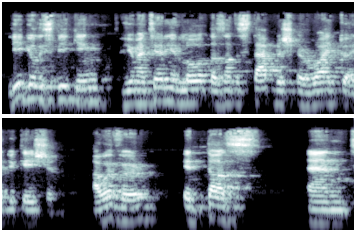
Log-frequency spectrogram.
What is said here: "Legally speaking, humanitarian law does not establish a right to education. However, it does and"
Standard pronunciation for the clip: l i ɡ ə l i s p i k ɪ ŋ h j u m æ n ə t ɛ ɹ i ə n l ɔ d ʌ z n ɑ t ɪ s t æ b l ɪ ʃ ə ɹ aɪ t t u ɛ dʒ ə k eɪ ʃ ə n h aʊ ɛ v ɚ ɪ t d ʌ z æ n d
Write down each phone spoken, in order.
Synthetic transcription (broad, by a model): l i ɡ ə l i s p i k ɪ ŋ h j u m æ n ə t ɛ ɹ i ə n l ɔ d ʌ z n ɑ t ɪ s t æ b l ɪ ʃ ə ɹ aɪ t t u ɛ dʒ ə k eɪ ʃ ə n h aʊ ɛ v ɚ ɪ t d ʌ z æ n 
